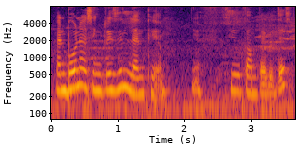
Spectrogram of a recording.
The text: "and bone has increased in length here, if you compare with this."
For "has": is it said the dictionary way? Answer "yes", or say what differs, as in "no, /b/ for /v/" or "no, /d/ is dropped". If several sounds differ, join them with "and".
no, /s/ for /z/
